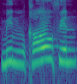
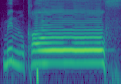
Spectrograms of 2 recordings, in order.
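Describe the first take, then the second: First: The word runs on with a short vowel. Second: The word stops with its vowel drawn out. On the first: The reciter continues without stopping. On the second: The reciter stops on this word.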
